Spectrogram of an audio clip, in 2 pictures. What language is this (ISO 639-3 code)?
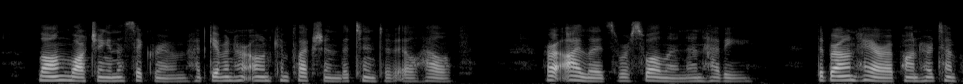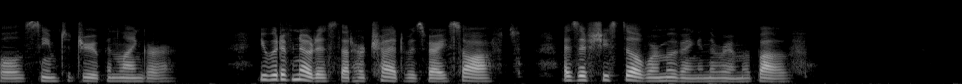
eng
